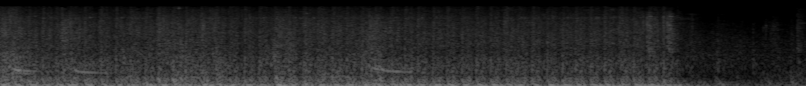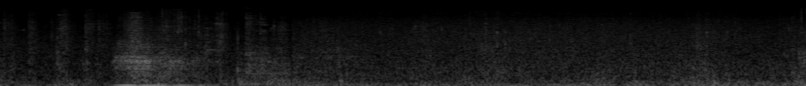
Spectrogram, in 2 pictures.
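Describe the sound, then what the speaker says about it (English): Gunfire aimed at the ground in Gears of War: Judgment: a dense, loud rattle of shots for a few seconds, then an abrupt drop to quieter ambience with one heavy thud. "I shoot the ground here to show you exactly where it is"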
